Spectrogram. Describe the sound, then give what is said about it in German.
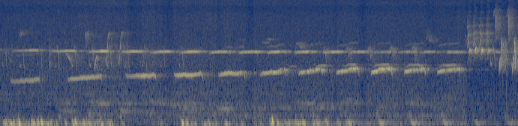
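A nightingale sings near dead oak trees. It repeats many clear whistled notes, each gliding slightly upward in pitch, in an even rhythm over a low rumbling background, and no talk is heard. “Oh, Nachtigall.”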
